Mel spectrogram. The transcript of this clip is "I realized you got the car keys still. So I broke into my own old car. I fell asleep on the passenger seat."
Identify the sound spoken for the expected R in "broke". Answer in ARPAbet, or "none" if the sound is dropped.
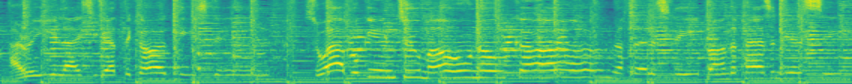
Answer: none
